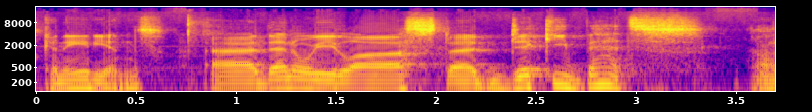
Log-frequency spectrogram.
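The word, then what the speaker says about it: Dickey Betts: Uh then we lost Dicky Betts. I'm not sure if I'm pronouncing that right.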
